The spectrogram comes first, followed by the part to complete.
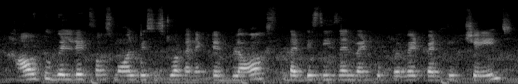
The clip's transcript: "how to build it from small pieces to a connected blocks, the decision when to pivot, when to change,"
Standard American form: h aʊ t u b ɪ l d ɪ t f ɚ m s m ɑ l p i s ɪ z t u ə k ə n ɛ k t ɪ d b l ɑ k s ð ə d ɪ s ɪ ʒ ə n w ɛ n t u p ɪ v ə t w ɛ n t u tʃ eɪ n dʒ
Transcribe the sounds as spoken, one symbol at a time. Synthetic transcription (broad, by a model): h aʊ t u b ɪ l d ɪ t f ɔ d s m ɑ l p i s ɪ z t u ə k ə n ɛ k t ɪ d b l ɑ k s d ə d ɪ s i z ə n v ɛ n t u p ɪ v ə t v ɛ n t u tʃ eɪ n dʒ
